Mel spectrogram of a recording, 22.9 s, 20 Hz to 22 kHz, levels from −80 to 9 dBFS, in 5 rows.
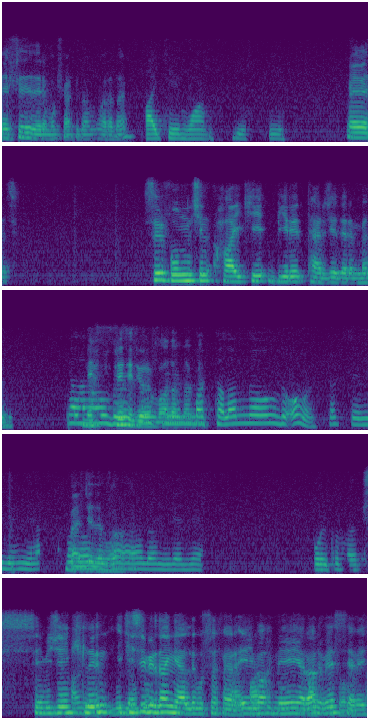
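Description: No technical faults detected.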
